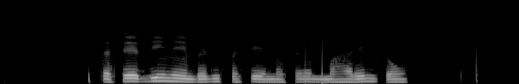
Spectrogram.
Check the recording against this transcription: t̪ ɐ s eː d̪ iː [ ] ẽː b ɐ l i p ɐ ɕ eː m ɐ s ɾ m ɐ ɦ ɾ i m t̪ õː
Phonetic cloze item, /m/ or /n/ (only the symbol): n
